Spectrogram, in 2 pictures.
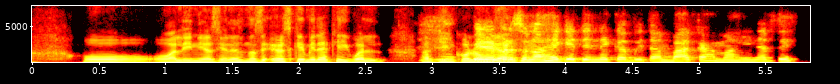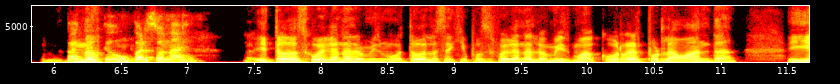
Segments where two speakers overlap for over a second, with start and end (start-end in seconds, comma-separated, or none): none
